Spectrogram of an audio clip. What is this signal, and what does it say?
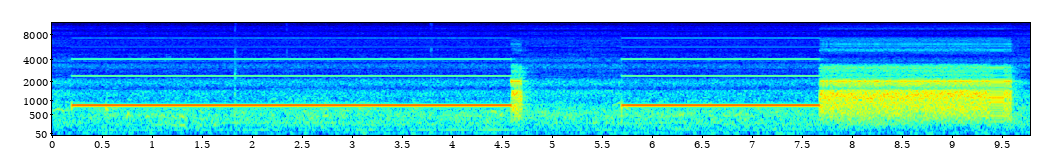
ZX Spectrum tape loading, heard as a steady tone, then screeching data, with the noise of a crowd indoors.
